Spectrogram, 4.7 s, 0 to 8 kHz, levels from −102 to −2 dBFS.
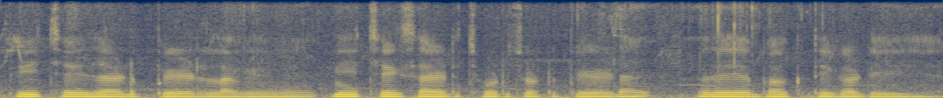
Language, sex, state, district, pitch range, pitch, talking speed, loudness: Hindi, male, Rajasthan, Nagaur, 135-155 Hz, 145 Hz, 240 wpm, -16 LUFS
